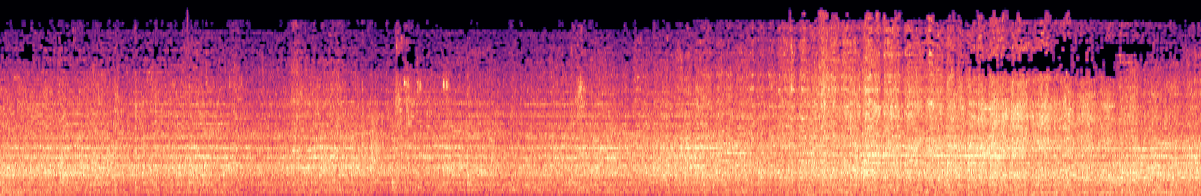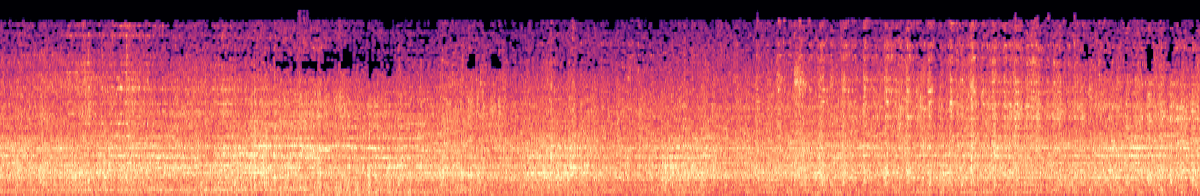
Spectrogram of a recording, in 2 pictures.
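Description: Cars of a CSX freight train (boxcars, covered hoppers and tank cars) rolling past, their steel wheels running steadily on the rails.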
